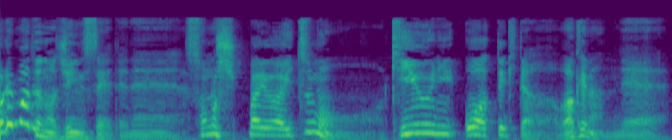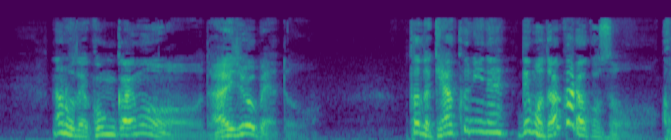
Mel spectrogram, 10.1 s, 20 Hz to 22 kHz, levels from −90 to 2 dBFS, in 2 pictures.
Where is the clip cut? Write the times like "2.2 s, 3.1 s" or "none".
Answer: none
